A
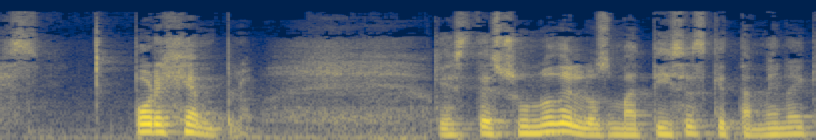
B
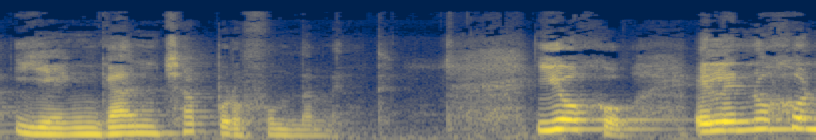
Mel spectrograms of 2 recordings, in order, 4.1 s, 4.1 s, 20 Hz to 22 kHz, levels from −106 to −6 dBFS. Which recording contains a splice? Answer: A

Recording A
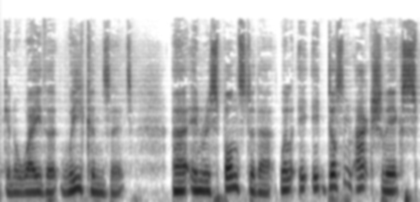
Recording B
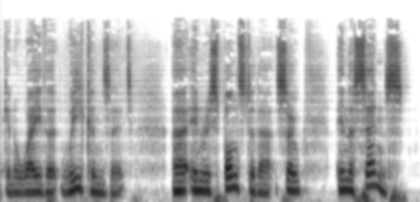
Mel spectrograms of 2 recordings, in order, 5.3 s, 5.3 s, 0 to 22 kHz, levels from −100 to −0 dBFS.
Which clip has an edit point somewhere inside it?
A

